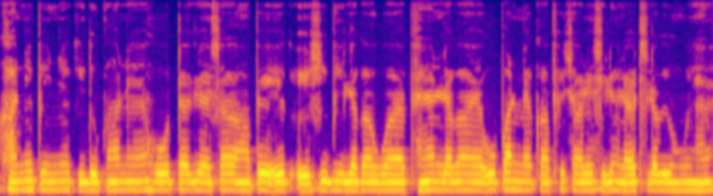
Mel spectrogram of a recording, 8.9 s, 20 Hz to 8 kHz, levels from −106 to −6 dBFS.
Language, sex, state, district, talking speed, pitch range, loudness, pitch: Hindi, male, Chandigarh, Chandigarh, 195 wpm, 120-125 Hz, -14 LUFS, 125 Hz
